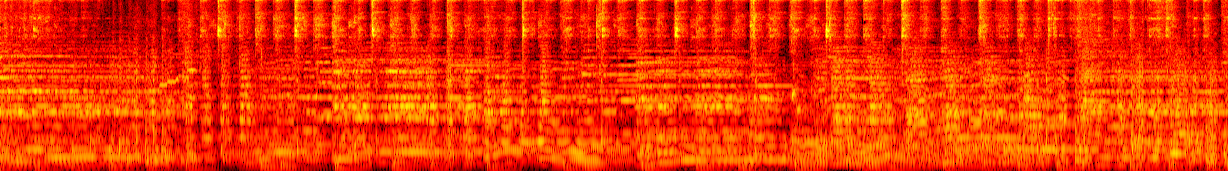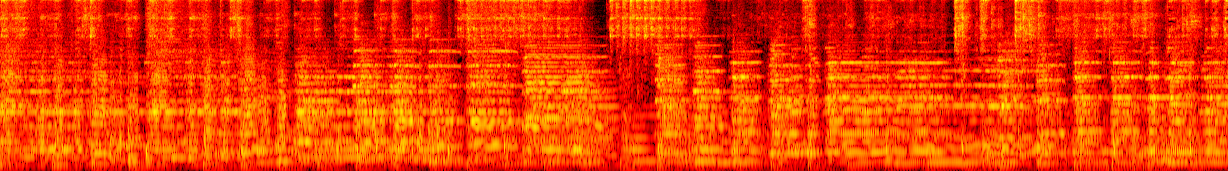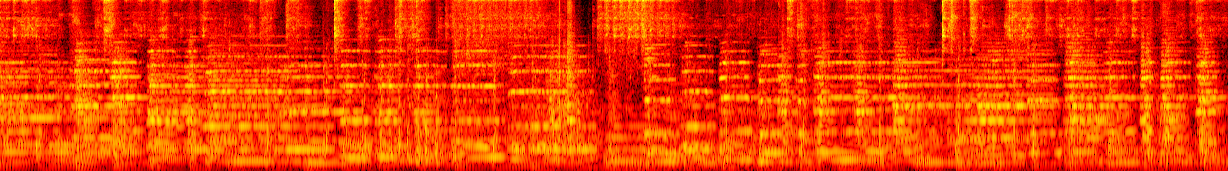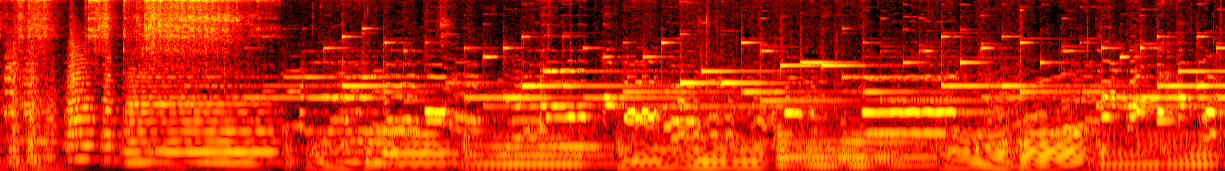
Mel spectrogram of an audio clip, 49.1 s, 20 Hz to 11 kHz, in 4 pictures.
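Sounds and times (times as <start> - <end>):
drums: 0.0 - 39.8
tambourines: 0.0 - 41.0
brass chords: 0.0 - 49.0
marching band playing: 0.0 - 49.0
shimmering high percussion: 0.0 - 49.0.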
